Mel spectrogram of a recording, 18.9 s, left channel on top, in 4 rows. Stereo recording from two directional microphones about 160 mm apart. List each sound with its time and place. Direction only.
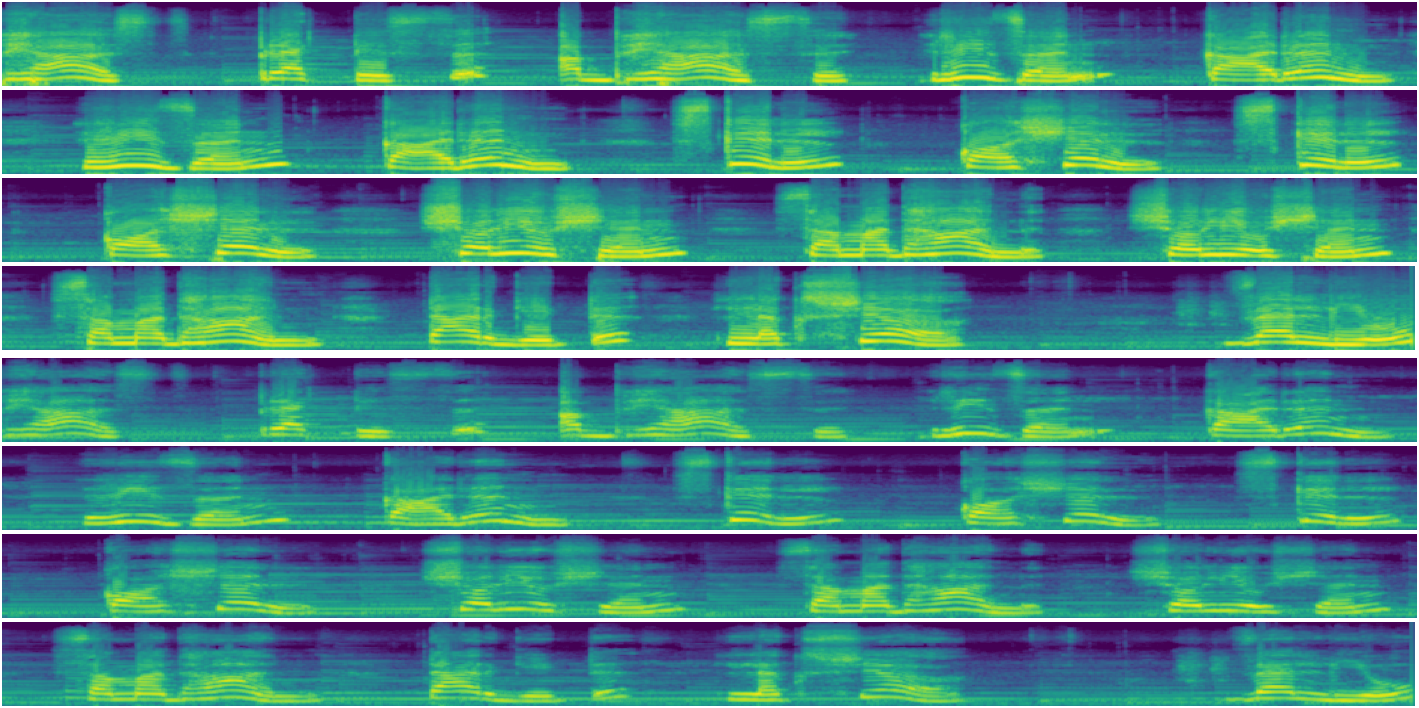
0.0 s a woman's voice: 55° left (ahead or behind)
14.0 s a woman's voice: 50° left (ahead or behind)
